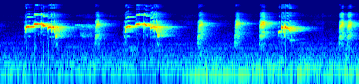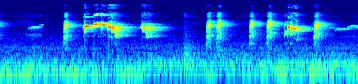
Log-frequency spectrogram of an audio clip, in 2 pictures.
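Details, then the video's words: Sooty-headed bulbul singing in the wild, unmixed natural song used as a lure: a loose string of short, bright chirped notes and bubbly phrases, some sliding downward, delivered irregularly over about ten seconds with a faint low hum beneath. "Suara Kutilang Asli Alam Tanpa Isian Gacor"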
